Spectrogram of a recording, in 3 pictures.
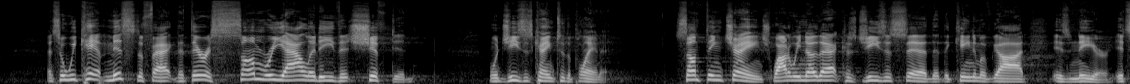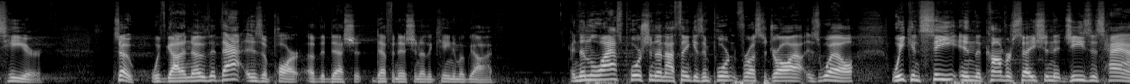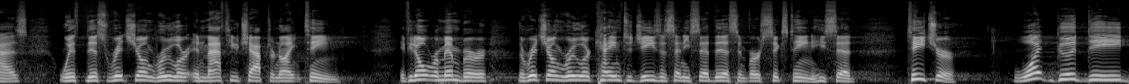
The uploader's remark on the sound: Recorded Live at Brookwood Church on 10.29.2023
